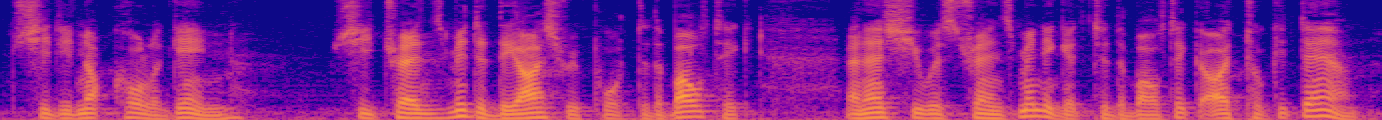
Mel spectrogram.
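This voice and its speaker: Young british ship radio operator testifying, real low voice, polite and precise, audio drama. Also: male voice, expressive, fairly quick. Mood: precise, factual. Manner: formal, deferential, precise. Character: young male British Titanic wireless operator, deferential witness. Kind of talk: dramatized reading of hearing testimony.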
